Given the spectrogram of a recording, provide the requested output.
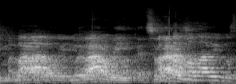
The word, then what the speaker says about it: Malawi: Well, I used to say Maui and it's actually Malawi.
